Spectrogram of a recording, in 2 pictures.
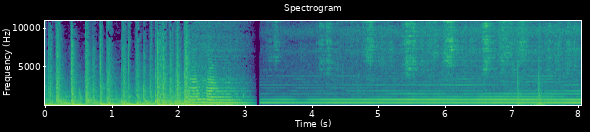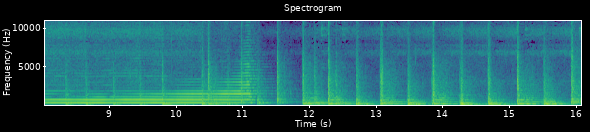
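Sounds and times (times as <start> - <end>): wind instrument long note: 2.1 - 11.3
faint percussion strokes: 2.1 - 16.0.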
